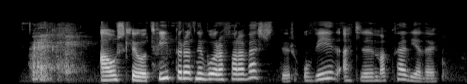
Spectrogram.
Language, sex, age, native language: Icelandic, female, 30-39, Icelandic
